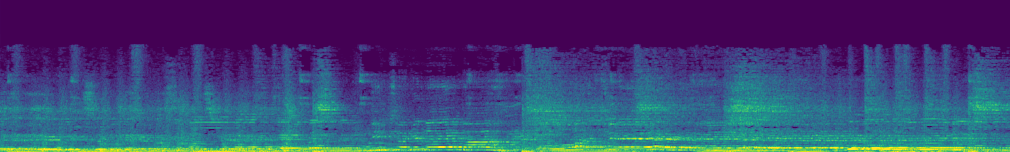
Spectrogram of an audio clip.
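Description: A woman singing through a microphone over a live band with keyboard and drums, amplified through PA speakers, with a pulsing bass line under the melody.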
